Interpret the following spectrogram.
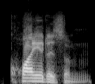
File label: "quietism", American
